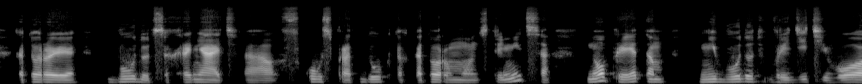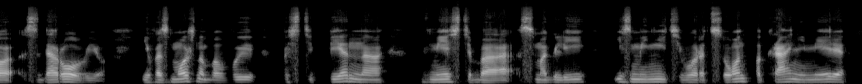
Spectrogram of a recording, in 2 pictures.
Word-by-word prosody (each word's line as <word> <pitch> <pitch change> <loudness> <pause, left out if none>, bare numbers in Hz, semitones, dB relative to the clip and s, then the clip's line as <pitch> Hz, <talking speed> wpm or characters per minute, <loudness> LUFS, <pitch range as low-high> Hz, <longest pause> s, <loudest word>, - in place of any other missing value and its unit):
которые 110 -3 +3 0.3
будут 120 -2 -6
сохранять, 110 -3 +5
а, 95 -2 -3
вкус 125 -2 -3
в - - -39
продуктах, 115 +2 -6
к - - -71
которому 105 -3 -2
он 100 0 -9
стремится, 135 - -2 0.4
но 145 +7 +2
при 115 -9 0
этом 120 -4 -1 0.3
не 115 +2 -3
будут 125 +2 -5
вредить 110 0 0
его 105 +1 +1
здоровью. 105 -3 +1 0.3
И 110 - -6
возможно 115 +5 +1
бы 105 -2 -6
вы 115 -1 -5 0.2
постепенно, 120 -5 -1 0.4
вместе 115 +2 +2
бы, 100 -1 +2
смогли 110 +2 +2 0.2
изменить 120 -1 0
его 105 0 -2
рацион. 110 +6 +2
По - - -8
крайней 115 -1 +4
мере, 115 +3 -1
115 Hz, 115 wpm, -25 LUFS, 105-120 Hz, 0.4 s, сохранять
